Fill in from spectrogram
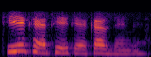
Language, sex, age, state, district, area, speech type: Hindi, female, 60+, Uttar Pradesh, Pratapgarh, rural, conversation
